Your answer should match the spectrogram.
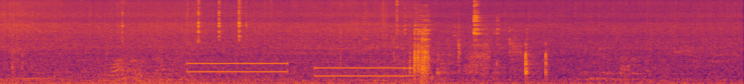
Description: Aircraft SELCAL, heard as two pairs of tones, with static crashes and the noise of a restaurant. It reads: GP-CK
